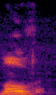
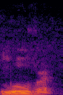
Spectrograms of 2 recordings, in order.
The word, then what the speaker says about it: Mover: We're playing a concert at this festival in Monterodoni, and he keeps insisting that my name is pronounced Mover. And I said, it's Mover.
